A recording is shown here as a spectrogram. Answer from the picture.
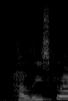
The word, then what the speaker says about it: Jalisco: So J is an H? Jalisco? – J, yeah.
